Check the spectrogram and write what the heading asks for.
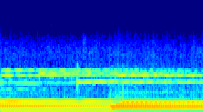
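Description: Background music: soft held chords that change about a second in, with higher single notes played over them.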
